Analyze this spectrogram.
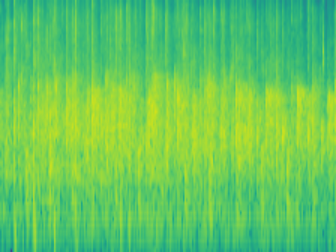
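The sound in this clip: Audience applause welcoming a guest at an evening event about an opera: dense, steady clapping from many hands, loud and even throughout with no break.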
